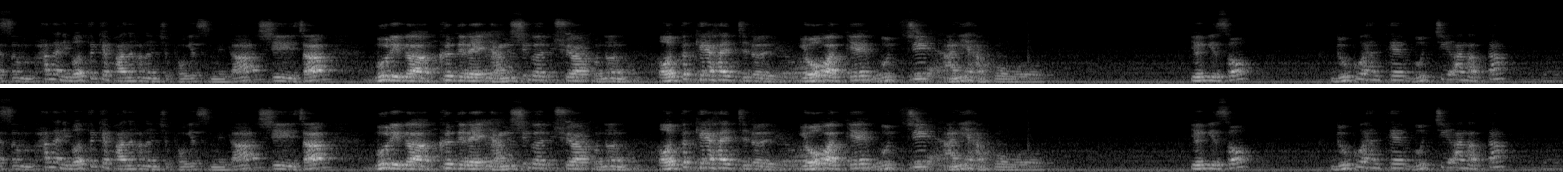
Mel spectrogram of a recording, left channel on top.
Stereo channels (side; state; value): both; identical; correlation 1.00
